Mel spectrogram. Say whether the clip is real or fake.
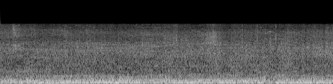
fake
